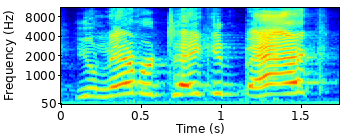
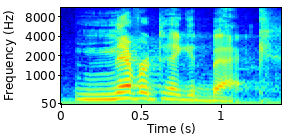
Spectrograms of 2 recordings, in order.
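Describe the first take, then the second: First: "back" pushed up with a rising end; stress on back. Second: Gentle promise. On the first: Shown as a demonstration. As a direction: drive "back" home as a triumphant claim. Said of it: "You'll never take it from me". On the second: Acted. God's voice promising softly.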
